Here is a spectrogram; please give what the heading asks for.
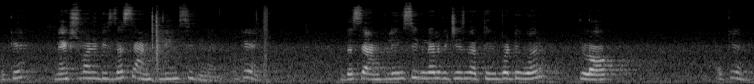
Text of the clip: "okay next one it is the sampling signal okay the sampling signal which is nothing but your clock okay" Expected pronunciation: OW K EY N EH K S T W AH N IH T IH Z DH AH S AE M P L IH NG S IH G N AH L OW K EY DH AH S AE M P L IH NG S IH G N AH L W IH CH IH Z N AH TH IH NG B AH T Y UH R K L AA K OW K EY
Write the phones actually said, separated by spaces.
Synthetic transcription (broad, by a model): OW K EY N EH K S T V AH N IH T IH Z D AH S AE M P L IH NG S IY G N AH L OW K EY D AH S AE M P L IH NG S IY G N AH L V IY CH IH Z N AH T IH NG B AH T Y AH R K L AA K OW K EY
